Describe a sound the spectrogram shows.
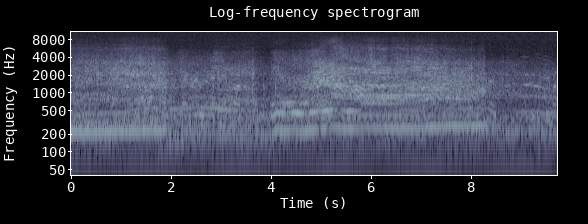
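A racing car engine roars loudly as it speeds past.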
